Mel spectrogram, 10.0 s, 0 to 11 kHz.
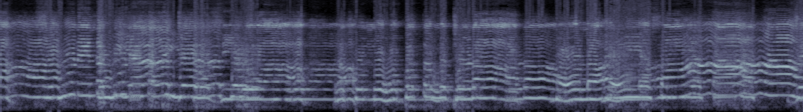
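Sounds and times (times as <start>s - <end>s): instrumental accompaniment: 0.0s - 10.0s
person singing devotional song: 0.0s - 10.0s.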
